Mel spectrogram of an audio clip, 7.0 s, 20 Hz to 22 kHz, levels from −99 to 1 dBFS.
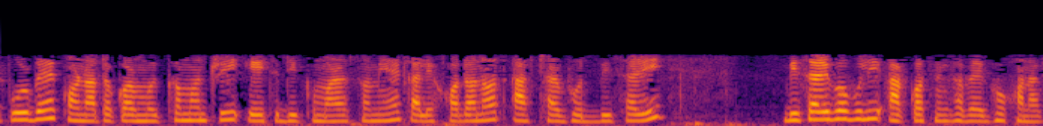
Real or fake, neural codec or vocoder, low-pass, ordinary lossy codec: real; none; 3.6 kHz; none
